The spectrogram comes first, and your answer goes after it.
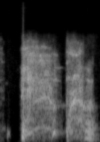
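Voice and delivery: dry cough from a cold; cough, clearing the throat. Real, not acted. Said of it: "je suis un peu enrhumé".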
